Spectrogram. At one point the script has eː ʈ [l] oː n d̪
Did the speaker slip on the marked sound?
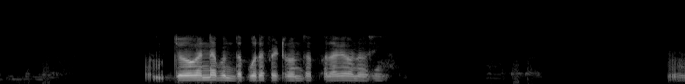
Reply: yes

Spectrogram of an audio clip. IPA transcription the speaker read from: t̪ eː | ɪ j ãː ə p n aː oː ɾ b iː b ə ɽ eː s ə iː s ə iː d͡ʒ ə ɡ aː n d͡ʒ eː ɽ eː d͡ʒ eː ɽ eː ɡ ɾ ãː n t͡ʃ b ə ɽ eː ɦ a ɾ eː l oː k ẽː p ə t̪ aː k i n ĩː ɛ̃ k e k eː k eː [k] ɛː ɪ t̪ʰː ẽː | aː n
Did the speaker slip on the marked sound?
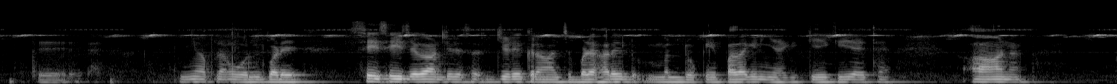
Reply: yes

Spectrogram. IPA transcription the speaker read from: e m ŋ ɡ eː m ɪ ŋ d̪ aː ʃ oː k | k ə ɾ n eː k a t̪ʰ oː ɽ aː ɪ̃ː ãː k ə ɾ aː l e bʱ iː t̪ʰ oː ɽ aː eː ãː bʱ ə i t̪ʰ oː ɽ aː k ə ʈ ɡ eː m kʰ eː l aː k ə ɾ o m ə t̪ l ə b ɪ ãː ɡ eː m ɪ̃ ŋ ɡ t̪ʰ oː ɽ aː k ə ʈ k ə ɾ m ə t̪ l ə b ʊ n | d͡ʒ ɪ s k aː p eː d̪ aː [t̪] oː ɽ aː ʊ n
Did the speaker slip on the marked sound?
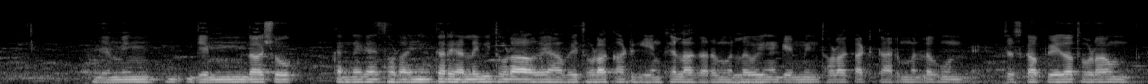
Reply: yes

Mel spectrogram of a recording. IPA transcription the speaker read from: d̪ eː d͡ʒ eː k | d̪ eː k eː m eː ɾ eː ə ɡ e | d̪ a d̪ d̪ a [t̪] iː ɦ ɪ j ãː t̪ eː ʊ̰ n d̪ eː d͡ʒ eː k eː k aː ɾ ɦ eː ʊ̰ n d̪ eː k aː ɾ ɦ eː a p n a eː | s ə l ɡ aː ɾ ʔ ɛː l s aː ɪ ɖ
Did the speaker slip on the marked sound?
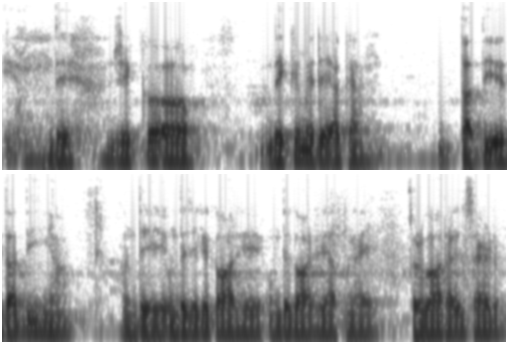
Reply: yes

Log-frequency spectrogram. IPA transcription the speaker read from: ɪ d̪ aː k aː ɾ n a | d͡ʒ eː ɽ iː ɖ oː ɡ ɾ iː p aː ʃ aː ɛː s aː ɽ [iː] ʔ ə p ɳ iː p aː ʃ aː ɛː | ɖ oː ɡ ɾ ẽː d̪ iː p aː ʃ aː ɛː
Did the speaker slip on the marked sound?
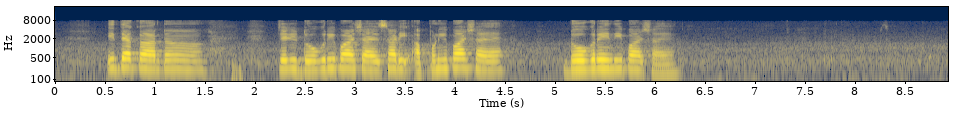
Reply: no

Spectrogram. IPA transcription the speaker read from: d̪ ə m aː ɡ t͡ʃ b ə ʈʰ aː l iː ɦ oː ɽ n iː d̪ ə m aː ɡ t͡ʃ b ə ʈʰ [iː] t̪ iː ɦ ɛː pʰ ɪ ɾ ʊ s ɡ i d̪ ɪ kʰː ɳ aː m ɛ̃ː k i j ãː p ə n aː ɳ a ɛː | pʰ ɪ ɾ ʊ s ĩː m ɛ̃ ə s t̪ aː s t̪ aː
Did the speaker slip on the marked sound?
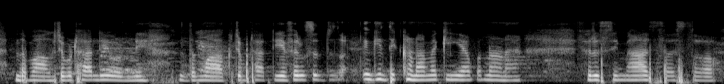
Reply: yes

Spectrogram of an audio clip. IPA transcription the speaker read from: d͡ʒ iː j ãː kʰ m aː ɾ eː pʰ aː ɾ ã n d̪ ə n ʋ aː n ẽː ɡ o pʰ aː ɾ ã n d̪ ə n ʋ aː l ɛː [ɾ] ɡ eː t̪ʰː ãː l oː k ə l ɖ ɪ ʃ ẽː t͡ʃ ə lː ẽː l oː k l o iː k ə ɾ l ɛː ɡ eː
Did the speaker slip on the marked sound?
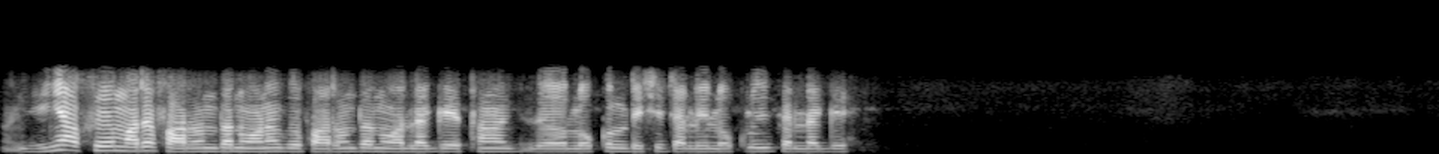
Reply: yes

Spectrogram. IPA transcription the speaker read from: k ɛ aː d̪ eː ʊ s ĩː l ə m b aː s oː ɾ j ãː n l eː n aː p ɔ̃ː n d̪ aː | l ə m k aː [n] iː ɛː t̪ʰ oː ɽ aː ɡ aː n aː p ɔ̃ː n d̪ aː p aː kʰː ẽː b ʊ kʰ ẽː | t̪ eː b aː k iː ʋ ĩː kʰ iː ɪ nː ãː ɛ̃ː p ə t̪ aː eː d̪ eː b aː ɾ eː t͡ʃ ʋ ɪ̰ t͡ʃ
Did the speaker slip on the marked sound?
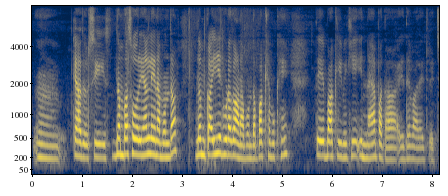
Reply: yes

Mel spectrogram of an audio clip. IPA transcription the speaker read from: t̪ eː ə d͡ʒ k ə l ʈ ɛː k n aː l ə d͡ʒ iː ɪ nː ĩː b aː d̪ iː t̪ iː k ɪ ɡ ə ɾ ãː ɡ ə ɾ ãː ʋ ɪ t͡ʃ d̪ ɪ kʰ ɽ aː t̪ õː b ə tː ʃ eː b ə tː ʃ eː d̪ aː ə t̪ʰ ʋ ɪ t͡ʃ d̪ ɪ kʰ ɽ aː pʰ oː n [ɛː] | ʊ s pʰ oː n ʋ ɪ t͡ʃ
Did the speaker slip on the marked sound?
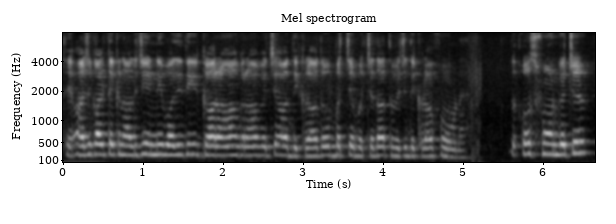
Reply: no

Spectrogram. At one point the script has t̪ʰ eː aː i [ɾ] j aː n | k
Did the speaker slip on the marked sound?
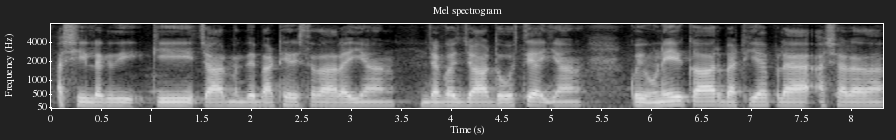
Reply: yes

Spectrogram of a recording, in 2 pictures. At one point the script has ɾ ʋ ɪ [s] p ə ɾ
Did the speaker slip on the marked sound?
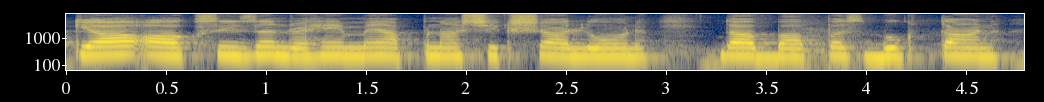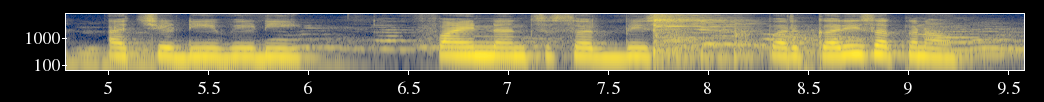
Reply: no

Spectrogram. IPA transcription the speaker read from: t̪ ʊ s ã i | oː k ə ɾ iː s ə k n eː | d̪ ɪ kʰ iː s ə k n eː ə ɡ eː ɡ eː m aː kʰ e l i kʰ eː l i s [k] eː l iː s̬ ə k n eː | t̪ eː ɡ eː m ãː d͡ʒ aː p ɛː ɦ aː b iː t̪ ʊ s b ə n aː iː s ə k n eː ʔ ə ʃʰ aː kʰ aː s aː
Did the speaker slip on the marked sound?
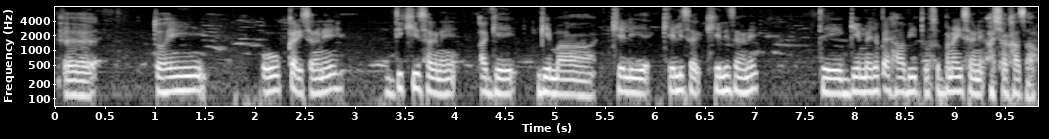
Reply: yes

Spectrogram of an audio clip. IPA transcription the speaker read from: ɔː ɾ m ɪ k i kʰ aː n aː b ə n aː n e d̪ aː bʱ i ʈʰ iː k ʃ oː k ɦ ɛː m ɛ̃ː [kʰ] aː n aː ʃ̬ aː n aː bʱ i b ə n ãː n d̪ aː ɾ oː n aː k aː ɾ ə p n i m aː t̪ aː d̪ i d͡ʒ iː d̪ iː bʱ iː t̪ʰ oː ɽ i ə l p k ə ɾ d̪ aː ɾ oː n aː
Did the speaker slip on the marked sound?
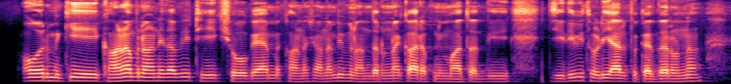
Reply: no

